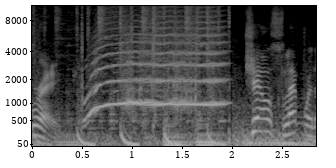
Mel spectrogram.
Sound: screaming

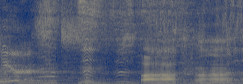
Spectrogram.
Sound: insect buzzing

